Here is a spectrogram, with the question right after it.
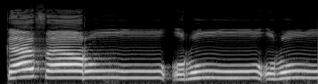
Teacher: یہاں آپ دیکھیں واو ساکن ہے, اس سے پہلے پیش آ گیا, تو یہ ہو گیا وا مدہ, لہٰذا ایک الف کے برابر کھینچنا ہے. کھینچیں گے، را کو موٹا رکھتے ہوئے کھینچیں گے، کفروا، رو رو ایسا.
